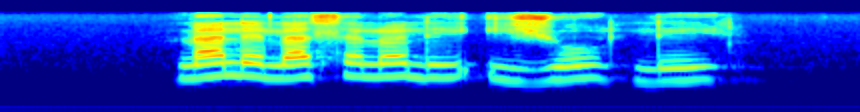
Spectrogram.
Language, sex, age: Northern Sotho, female, 24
